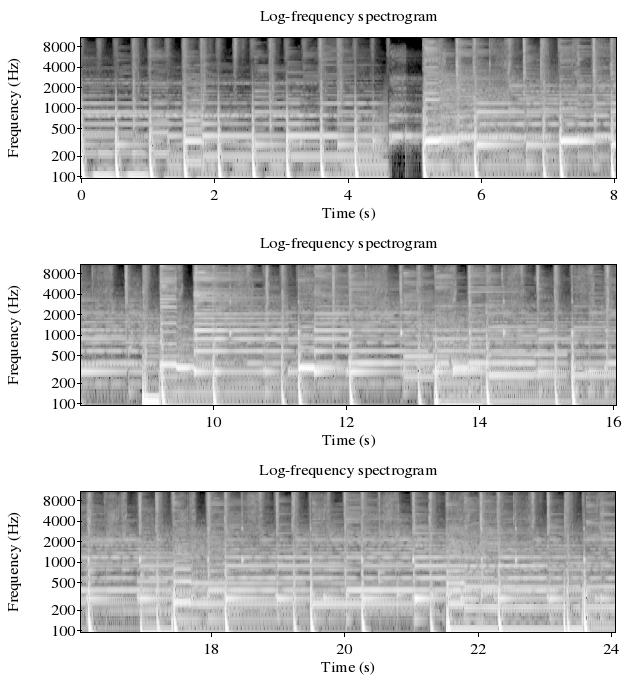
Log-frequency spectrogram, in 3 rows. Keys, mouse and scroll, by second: 10.7 space, 11.0 double click, 11.2 space, 13.4 double click, 13.6 space.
